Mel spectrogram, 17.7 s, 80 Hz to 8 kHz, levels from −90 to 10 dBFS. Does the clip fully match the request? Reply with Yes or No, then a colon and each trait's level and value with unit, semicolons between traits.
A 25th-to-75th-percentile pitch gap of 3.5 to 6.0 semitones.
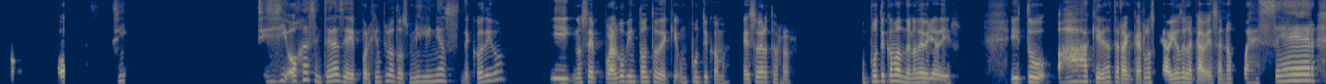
Yes: average, 4.6 semitones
